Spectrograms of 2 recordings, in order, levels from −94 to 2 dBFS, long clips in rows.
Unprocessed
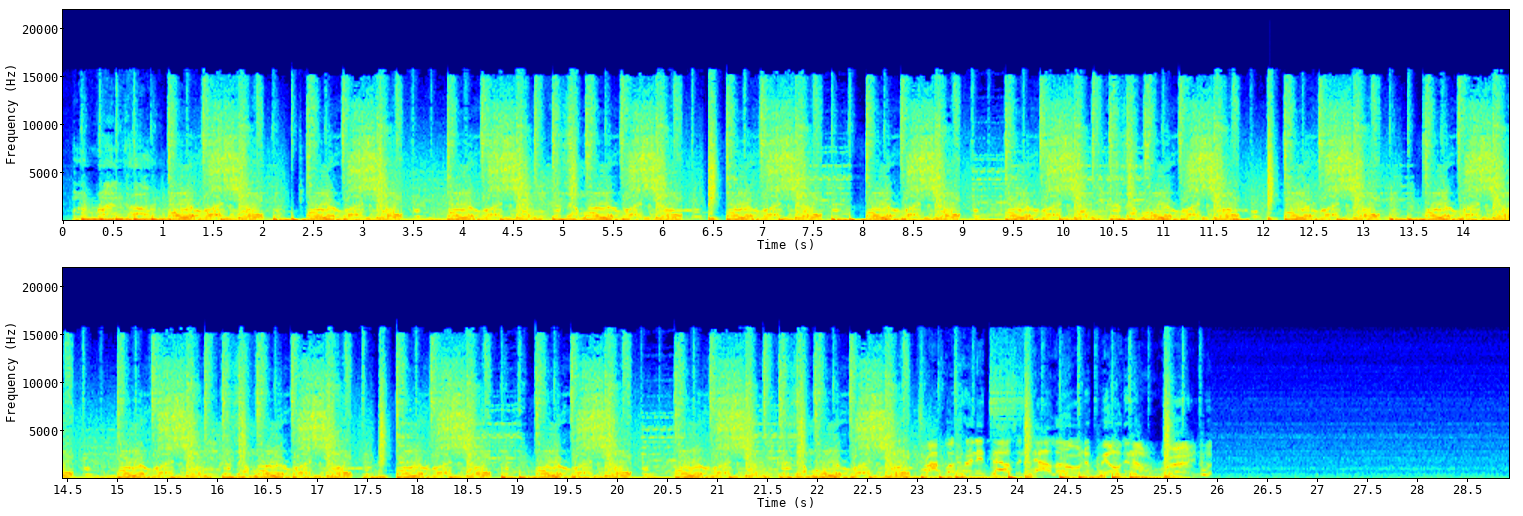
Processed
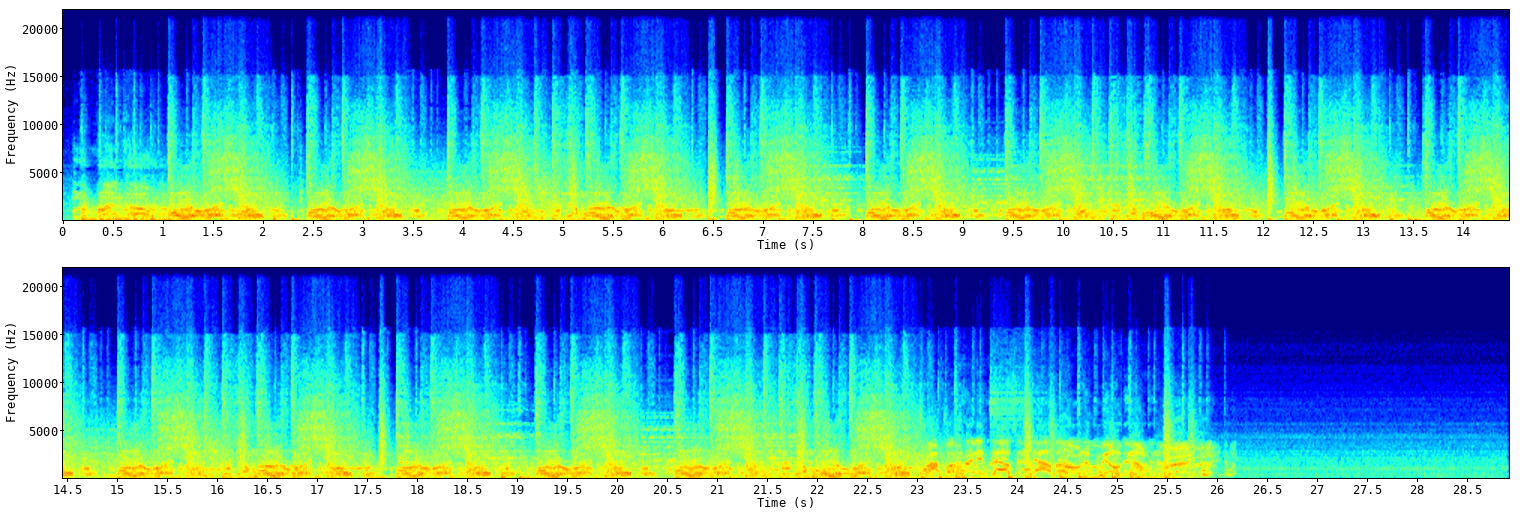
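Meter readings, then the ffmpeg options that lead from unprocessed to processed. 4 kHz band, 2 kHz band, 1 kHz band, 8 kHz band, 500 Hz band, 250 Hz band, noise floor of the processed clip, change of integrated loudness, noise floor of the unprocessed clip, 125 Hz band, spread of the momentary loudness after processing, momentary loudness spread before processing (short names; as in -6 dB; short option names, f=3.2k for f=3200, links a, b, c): +1.0 dB, +5.0 dB, +6.0 dB, -3.5 dB, +4.5 dB, +0.5 dB, -46 dBFS, +2.0 dB, -49 dBFS, -4.5 dB, 3 LU, 3 LU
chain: -filter_complex "[0:a]highpass=f=73:w=0.5412,highpass=f=73:w=1.3066,asplit=2[a][b];[b]highpass=f=720:p=1,volume=15dB,asoftclip=type=tanh:threshold=-8.5dB[c];[a][c]amix=inputs=2:normalize=0,lowpass=f=1.7k:p=1,volume=-6dB,asplit=2[d][e];[e]aecho=0:1:246:0.398[f];[d][f]amix=inputs=2:normalize=0"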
